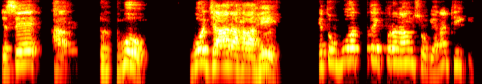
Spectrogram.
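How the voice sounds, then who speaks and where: A man's voice: high voice, a little slow. Man teaching an online grammar class. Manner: explains patiently, often checks in with the students. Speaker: Quranic Arabic teacher. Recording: dull lo-fi online class audio.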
